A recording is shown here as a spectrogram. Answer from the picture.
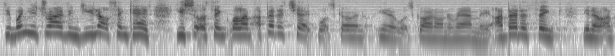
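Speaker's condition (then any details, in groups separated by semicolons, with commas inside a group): No condition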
